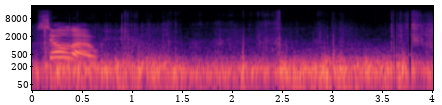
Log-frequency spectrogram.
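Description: Boots tread on soft, stubbly ground.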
